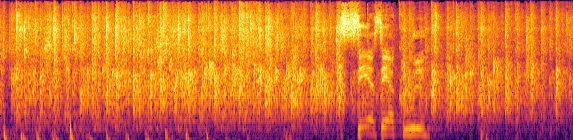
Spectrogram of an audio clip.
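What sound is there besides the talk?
audience applause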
